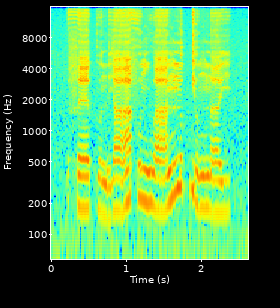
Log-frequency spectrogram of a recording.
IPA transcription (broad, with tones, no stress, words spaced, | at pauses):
fɛː˨kʷɐ˨˩n jaː˨˥fʊ˧ŋwaː˨˥ŋ n̪ʊ˥k̚jʊ˨ŋn̪ɐ˨j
